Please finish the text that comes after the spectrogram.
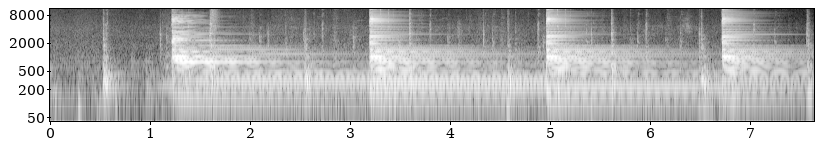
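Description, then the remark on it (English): Over 100 old mechanical clocks in a small home on a farm in Fairview, West Virginia, tick steadily and sharply, while a ringing metallic chime strikes four times at even intervals, each tone lingering and fading beneath the ticks. No one speaks. “His tidy little home, which sits on his grandparents' old farm in Fairview, West Virginia, is packed with clocks.”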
